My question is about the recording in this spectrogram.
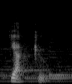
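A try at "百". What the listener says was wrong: It's not yaku, it's hyaku. So you have HYA. Yeah, hyaku. You want to make sure you get that H in there, or else it's not quite right.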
